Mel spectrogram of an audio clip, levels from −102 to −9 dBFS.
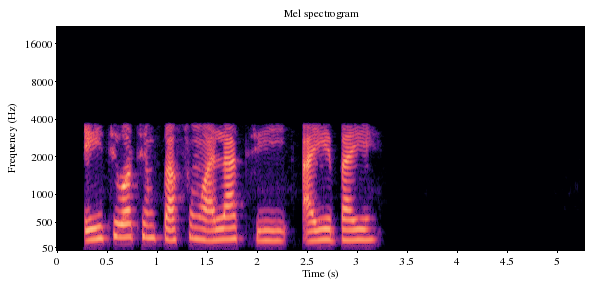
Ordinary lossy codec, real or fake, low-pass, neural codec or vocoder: none; real; 3.6 kHz; none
